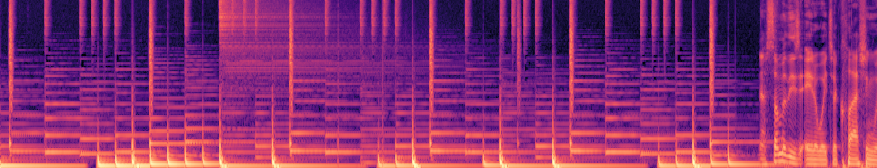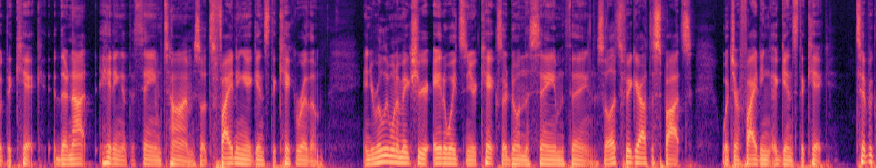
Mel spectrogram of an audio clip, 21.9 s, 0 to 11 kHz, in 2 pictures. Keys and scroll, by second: 5.1 ctrl+s, 12.9 ctrl+s.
